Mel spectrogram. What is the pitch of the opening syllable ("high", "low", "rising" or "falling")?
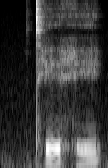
low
